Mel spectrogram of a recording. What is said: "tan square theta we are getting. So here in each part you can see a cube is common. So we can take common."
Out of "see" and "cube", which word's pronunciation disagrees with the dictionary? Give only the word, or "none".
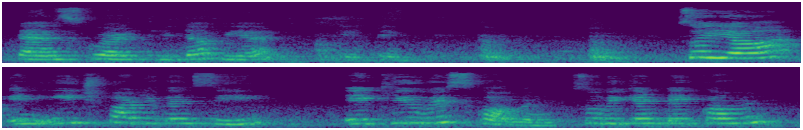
cube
